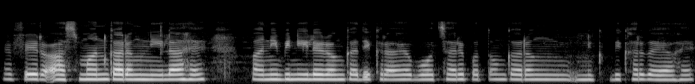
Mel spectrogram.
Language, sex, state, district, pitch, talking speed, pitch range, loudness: Hindi, female, Chhattisgarh, Sukma, 230 Hz, 200 wpm, 225-235 Hz, -17 LUFS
